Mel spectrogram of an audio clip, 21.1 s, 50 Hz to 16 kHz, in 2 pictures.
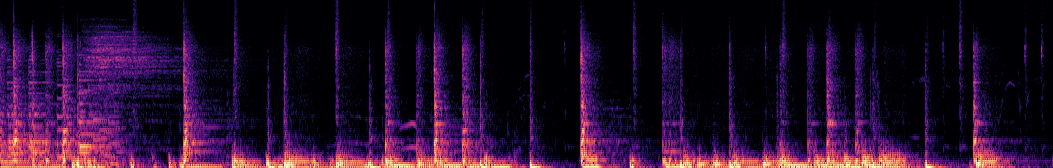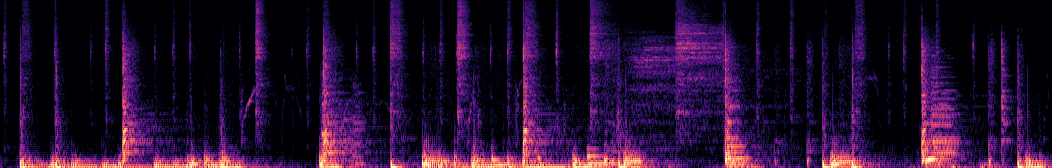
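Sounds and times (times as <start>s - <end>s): drum kit and cymbals: 0.0s - 21.0s
electric bass line: 0.0s - 21.0s.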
